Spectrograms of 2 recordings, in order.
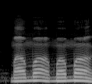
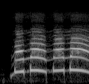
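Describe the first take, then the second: First: Matured, ordinary-pitched call; grown-up voice. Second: Put-on tiny, very high squeaky child calling mama; high-pitched childish call; young child's voice. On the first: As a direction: say it in a grown person's register. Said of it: "Oh, paglaki". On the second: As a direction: squeal it like a little kid. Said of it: "pati yung boses. Nag-iiba". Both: Shown as a demonstration.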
